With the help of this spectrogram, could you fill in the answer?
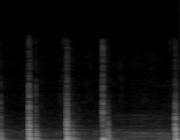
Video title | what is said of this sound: WDO inspection | It's all rotted out. There's nothing left.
